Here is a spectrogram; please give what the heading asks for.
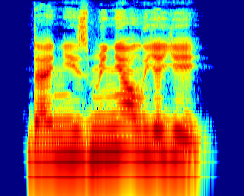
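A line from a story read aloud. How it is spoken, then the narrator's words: Snapping. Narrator (Russian): огрызнулся Мишка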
